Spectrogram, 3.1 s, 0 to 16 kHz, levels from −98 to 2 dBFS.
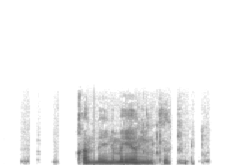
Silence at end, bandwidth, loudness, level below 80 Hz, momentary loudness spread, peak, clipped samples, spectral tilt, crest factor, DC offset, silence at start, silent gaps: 0.3 s; 7.4 kHz; -34 LUFS; -72 dBFS; 20 LU; -16 dBFS; under 0.1%; -3.5 dB/octave; 20 dB; under 0.1%; 0.3 s; 0.41-0.47 s, 0.55-0.69 s, 0.79-1.01 s, 2.30-2.35 s, 2.60-2.65 s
